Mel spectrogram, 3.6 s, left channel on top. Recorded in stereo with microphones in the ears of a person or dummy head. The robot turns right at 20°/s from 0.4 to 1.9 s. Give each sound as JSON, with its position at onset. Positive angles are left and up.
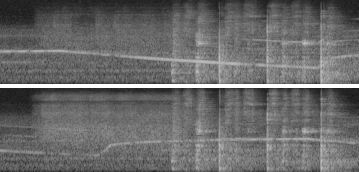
{"t": 1.7, "sound": "writing", "side_deg": 25, "distance_m": 1.7}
